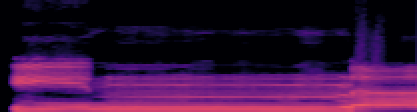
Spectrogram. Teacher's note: پہلے اس نون مشدد پر ہم غنہ کریں گے کیونکہ نون مشدد پر ہمیشہ غنہ ہوتا ہے، اس کے بعد نون کے ساتھ الف ہے، اسی لیے اس نون کو ایک الف کے برابر لمبا بھی کر کے پڑھا جائے گا۔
